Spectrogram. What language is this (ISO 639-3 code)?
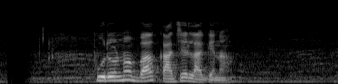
ben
